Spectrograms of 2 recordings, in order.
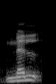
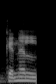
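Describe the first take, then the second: First: The word starts with an n sound. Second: The word starts with a k sound. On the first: The speaker calls it right. "नेल आपका बोला जाएगा" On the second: The speaker calls it wrong. "कैनल नहीं बोला जाएगा"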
